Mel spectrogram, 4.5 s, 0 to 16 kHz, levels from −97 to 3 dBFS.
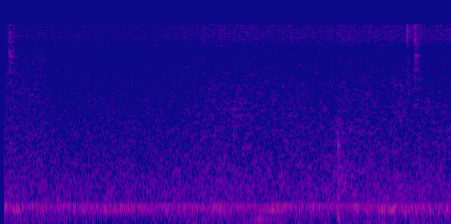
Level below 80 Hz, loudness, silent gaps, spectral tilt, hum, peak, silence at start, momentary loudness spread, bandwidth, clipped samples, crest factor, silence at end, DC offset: -84 dBFS; -68 LUFS; none; -4 dB/octave; none; -46 dBFS; 0.05 s; 5 LU; 11.5 kHz; under 0.1%; 22 dB; 0 s; under 0.1%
